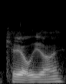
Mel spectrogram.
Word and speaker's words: Klei: That's Klei Entertainment, right? KLEI, is that how you say it? It is, yes.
